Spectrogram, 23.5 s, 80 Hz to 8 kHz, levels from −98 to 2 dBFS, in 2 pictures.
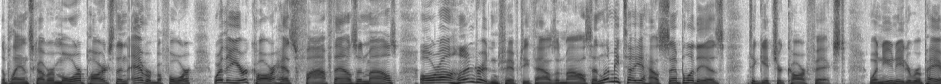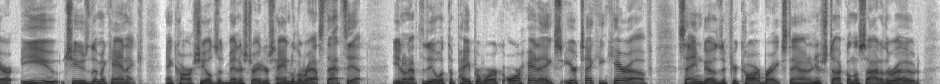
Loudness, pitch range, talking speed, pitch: -17 LUFS, 135-190 Hz, 200 wpm, 160 Hz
